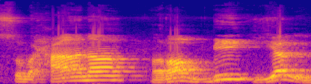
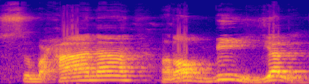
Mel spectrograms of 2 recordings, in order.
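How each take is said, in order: Both takes have the same delivery.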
